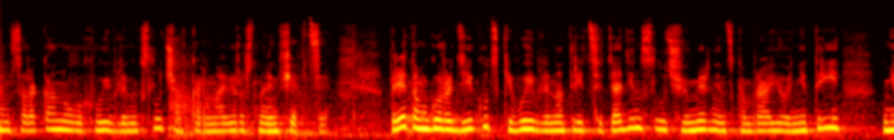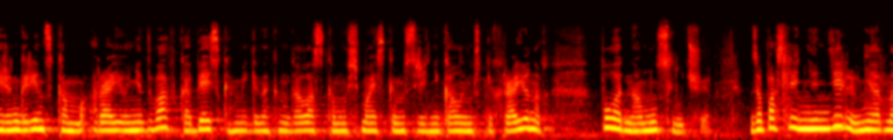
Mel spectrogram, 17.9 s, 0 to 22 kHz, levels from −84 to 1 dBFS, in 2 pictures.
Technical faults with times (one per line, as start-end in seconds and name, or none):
none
